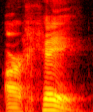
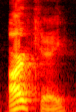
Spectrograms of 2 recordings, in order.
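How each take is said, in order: First: "arche" stressed on its final syllable; "arche" as ar-CHE; stress on second syllable. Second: "arche" stressed on its opening syllable; "arche" as AR-che; stress on first syllable. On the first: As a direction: keep "ar" light and land on "che" in "arche". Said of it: "but arche". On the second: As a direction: hit the "ar" of "arche", let "che" drop. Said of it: "not arche". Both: Shown as a demonstration.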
